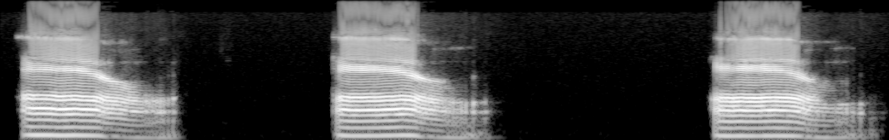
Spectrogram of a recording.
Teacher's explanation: یہاں پہ پھر عین کو پرناؤنس کرنا ہے تھروٹ سے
